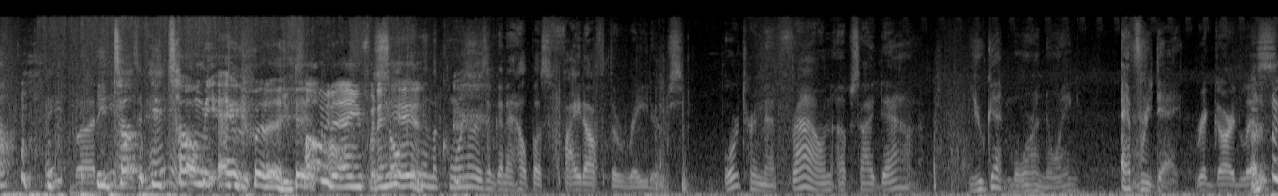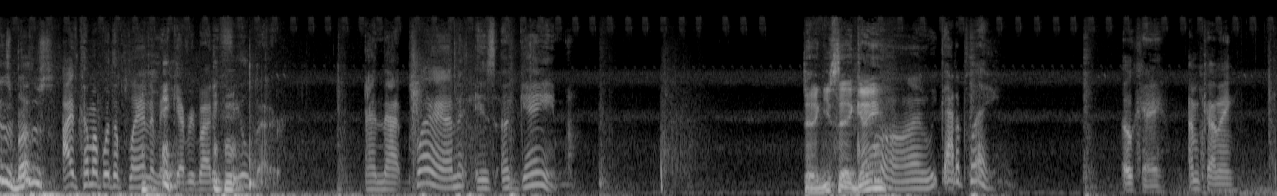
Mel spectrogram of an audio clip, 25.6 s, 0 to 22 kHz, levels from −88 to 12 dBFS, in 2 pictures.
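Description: No technical faults are audible anywhere in the recording.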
